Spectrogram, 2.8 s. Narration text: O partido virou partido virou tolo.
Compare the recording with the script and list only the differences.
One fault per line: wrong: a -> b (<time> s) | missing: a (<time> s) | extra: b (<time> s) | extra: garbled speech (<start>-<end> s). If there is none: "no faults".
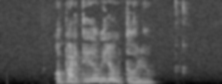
missing: partido virou (1.5 s)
